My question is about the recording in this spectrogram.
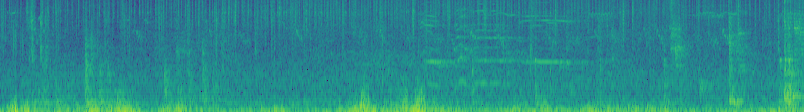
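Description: A rooster crowing faintly in the distance, one call lasting about two seconds from roughly four and a half seconds in, over a steady low rumble and scattered knocks of walking noise on the microphone.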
